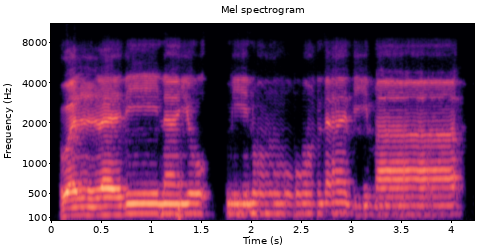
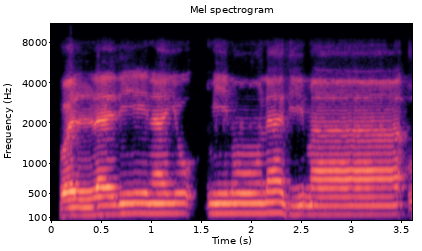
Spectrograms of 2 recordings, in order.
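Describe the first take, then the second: No difference in how they are said.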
